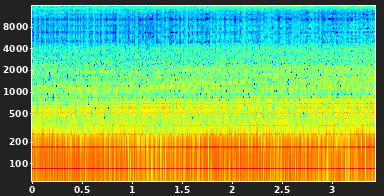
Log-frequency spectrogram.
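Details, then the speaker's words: Subaru STI 2.6L with stock exhaust and intake and a TD05 20g turbo, on the dyno in 6th gear pulling from low rpm: deep, flat rumble under heavy load; mixture far too rich, fuel washing the cylinders. "za bogato za bogato za boga się leje podwa nam cylindry ściągamy nogę z gazu przelana fura okropnie"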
